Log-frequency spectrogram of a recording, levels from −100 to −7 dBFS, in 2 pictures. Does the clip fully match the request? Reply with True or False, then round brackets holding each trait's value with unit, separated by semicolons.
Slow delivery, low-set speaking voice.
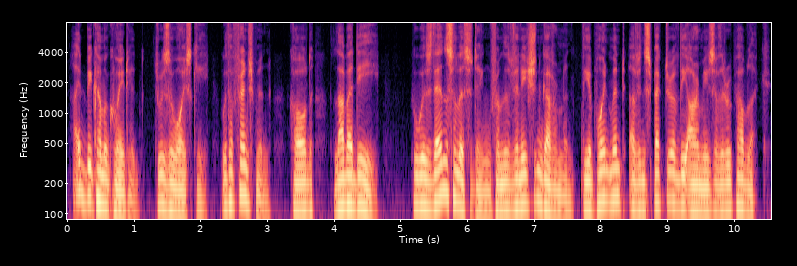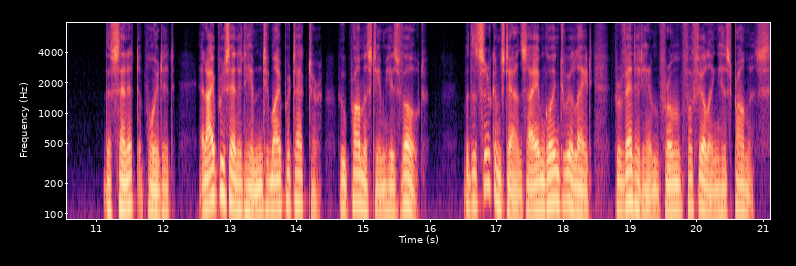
False (165 wpm; 100 Hz)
